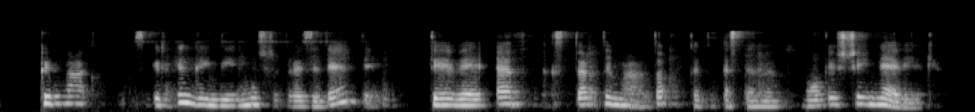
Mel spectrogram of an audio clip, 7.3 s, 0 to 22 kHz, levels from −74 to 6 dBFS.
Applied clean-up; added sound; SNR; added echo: neural mask model DeepFilterNet 3.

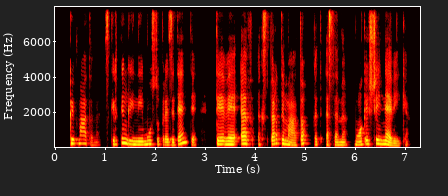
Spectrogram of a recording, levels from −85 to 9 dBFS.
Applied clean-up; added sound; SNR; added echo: none; none; none; none.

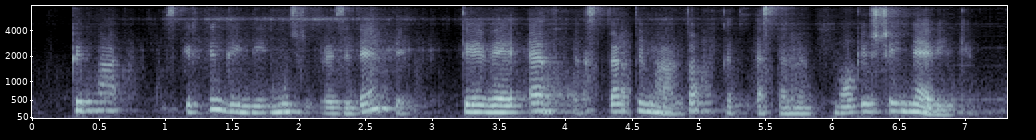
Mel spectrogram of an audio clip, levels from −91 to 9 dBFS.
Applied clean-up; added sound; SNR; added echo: neural separator model SepFormer DNS4.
